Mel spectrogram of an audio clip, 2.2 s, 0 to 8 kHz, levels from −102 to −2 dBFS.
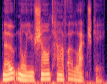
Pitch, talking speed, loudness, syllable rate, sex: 110 Hz, 195 wpm, -16 LUFS, 4.0 syllables/s, male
